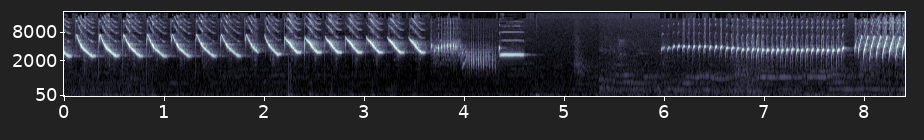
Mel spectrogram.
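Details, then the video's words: Canary delivering a long roll to coax silent canaries into song: a run of quick descending whistled sweeps, a brief pause and near silence, then a steady rapid trill rising in loudness. "Burung Kenari Gacor Ngerol Panjang Untuk Pancingan Kenari Macet"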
